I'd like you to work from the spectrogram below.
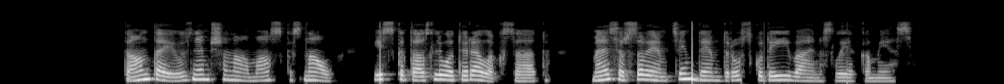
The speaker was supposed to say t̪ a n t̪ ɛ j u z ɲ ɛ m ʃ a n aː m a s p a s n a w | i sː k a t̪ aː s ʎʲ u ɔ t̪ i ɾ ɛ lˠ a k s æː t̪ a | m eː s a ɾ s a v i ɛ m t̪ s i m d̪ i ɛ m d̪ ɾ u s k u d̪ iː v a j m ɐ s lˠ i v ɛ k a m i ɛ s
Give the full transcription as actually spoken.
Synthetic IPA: t̪ a n t̪ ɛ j u z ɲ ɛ m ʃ a n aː m a s k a s n a w | i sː k a t̪ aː s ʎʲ u ɔ t̪ i ɾ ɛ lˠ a k s æː t̪ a | m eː s a ɾ s a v i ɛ m t̪ s i m d̪ i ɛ m d̪ ɾ u s k u d̪ iː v a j n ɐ s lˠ i ɛ k a m i ɛ s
